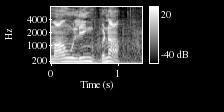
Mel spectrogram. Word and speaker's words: Mawlyngbna: যাব একটু বলে রাখি এই গ্রামের অরিজিনাল প্রোনাউন্সিয়েশন সেটা হচ্ছে মাউলিং বনা এটা হচ্ছে অরিজিনাল তো এখান থেকে আমরা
